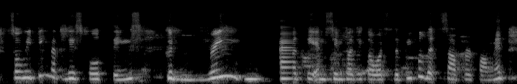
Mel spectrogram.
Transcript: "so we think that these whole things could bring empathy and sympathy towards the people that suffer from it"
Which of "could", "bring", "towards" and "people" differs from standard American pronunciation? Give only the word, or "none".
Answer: towards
